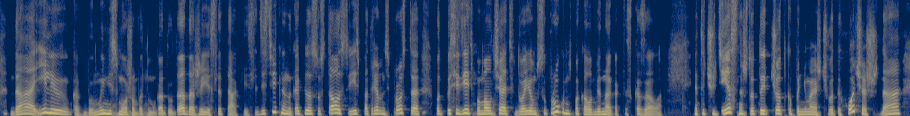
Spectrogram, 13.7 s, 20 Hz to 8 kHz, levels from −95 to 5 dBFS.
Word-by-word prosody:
Да, 190 +3 +1
или 235 -5 +4
как 160 -3 -9
бы 150 +1 -6
"мы 195 +8 +2
не 210 -1 +5
сможем 160 -5 -2
в - - -5
этом 150 -1 -8
году", 155 +1 -4
да, 190 +6 +3
даже 165 -2 -2
если 155 +3 -4
так. 145 -4 -6
Если 145 +2 -14
действительно 245 - 0
накопилась 200 +1 -1
усталость 240 +5 +1
и - - -3
есть 205 +1 -2
потребность 195 0 -3
просто 230 -6 0 0.2
вот 195 -1 -4
посидеть, 230 +1 +2
помолчать 205 0 +2
вдвоем 190 +3 +2
с - - -11
супругом, 265 +2 +3
с - - -24
бокалом 170 -4 -1
вина, 175 -2 0
как 155 - -12
ты - - -17
сказала- 150 -2 -5 0.5
это 195 +2 -2
чудесно, 215 - +2
что 195 0 -1
ты 210 +2 +3
четко 220 -2 +1
понимаешь, 170 -2 -2
чего 165 0 -5
ты 160 - -6
хочешь, 210 - 0
да, 215 +6 +1
195 Hz, 195 wpm, -24 LUFS, 165-215 Hz, 0.5 s, не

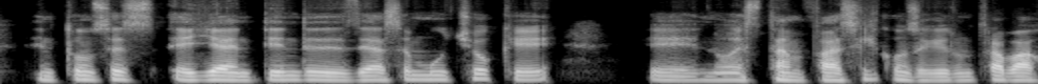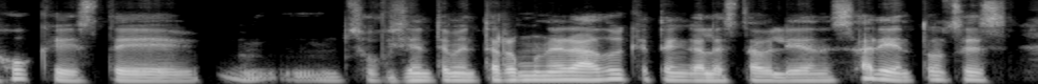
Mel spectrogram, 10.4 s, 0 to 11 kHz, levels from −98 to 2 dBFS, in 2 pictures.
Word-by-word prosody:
Entonces, 120 +1 0
ella 120 0 +5
entiende 120 +3 +1
desde 110 0 +2
hace 115 +3 +1
mucho 125 +3 -1
que, 120 0 -1 0.5
eh, 110 -2 -2
no 110 +1 -2
es 100 -1 -2
tan 110 -4 +3
fácil 110 +5 +2
conseguir 105 -5 -1
un 105 - -4
trabajo 115 +6 +3
que 105 - -4
esté, 90 -1 -3
mm, 100 +1 -15
suficientemente 105 +2 -4
remunerado 120 +3 +2
y - - -8
que - - -13
tenga 105 -3 -2
la 100 - 0
estabilidad 100 0 -3
necesaria. 110 +5 0
Entonces, 115 +1 -4
110 Hz, 155 wpm, -25 LUFS, 105-120 Hz, 0.5 s, ella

